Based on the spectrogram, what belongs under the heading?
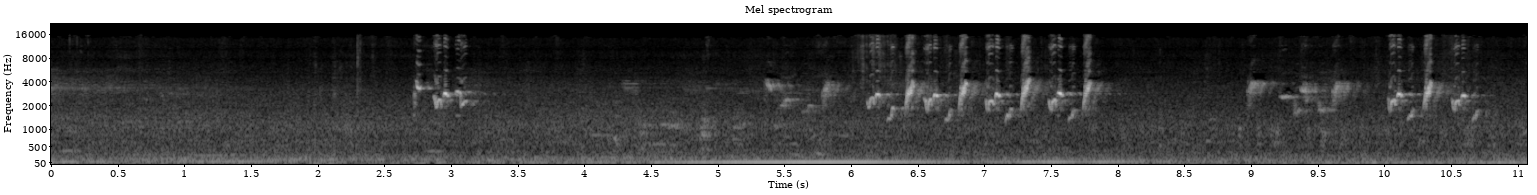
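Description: Small birds chirping in short clusters of quick, high chirps: once about three seconds in, a longer run from about five to eight seconds, and again near the end. Under them a low rumble swells and fades through the middle.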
